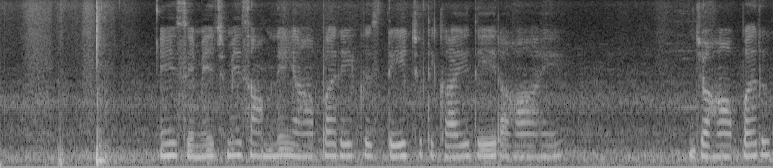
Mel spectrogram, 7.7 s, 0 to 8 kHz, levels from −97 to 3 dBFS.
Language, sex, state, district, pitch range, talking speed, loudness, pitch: Hindi, male, Rajasthan, Jaipur, 205-225 Hz, 115 wpm, -28 LUFS, 215 Hz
